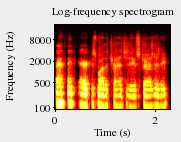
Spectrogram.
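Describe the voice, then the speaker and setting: A man's voice: lowish voice, level tone, fast. A man co-hosting a casual chat, playful and teasing.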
